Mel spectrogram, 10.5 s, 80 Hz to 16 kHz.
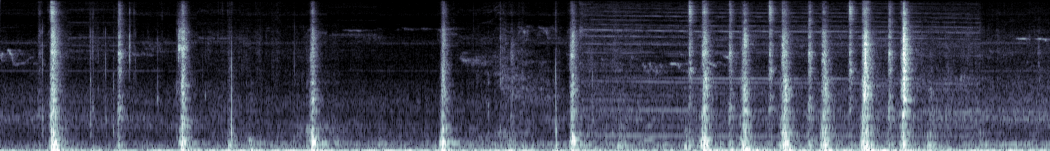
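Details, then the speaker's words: Fiat 500 automatic (robotised gearbox), new clutch fitted after it was stuck in neutral; after bleeding the clutch the actuator calibrates, stepping through the gears with sharp clicks and short whirring motor runs, normal actuator operation. "As you can hear, it's going through the gears after I bled the clutch to calibrate all, which is a good sign."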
